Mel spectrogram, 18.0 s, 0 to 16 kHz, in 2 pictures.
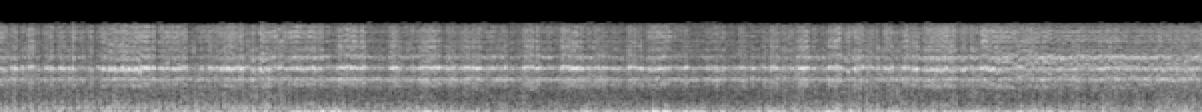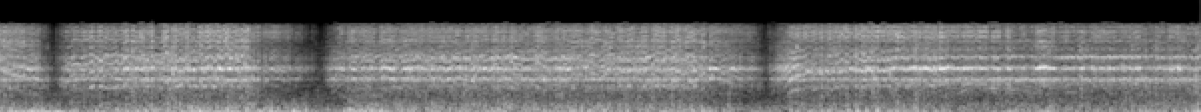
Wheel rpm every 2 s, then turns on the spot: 230, 230, 240, 220, 160, 130, 170, 130, 230.
none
